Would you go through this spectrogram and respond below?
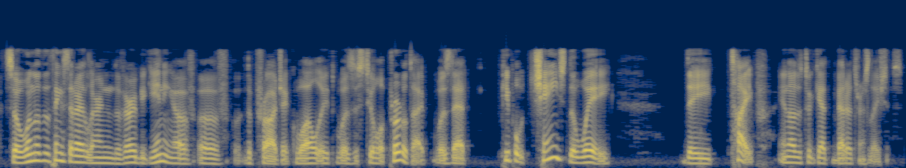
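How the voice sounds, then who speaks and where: A man's voice: mid-range voice, lively intonation, moderate pace, vocal fry, a little mellow, no room sound, lo-fi sound. A man whose first language is Portuguese, explaining technical work as an interview guest, with frequent ums and repeated words. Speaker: guest, translation test lead.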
